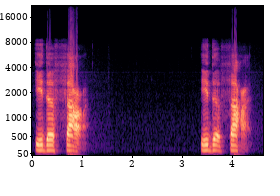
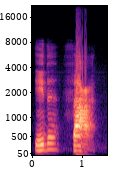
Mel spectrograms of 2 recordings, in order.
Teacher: this is qalqala, or bounce on the dal.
